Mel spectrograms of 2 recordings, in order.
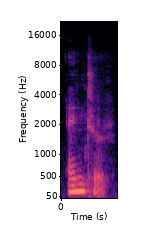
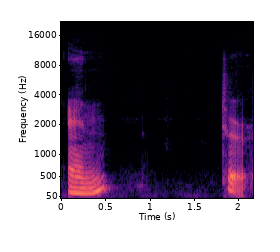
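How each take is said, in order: First: Said in the usual way. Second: enter very slowly, split "en... ter"; syllable by syllable. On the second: Shown as a demonstration. Teacher shows learners how to pronounce it, slow syllable by syllable. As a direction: stretch enter out with a long gap.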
